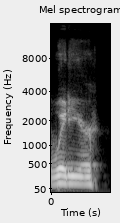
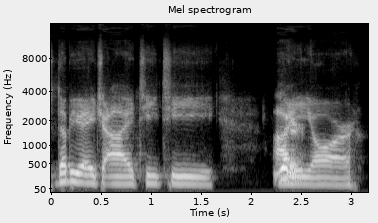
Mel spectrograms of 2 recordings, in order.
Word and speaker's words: Whittier: pronouncing it wrong it's i call it whittier but it's w-h-i-t-t ier alaska so twitter research winter yeah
